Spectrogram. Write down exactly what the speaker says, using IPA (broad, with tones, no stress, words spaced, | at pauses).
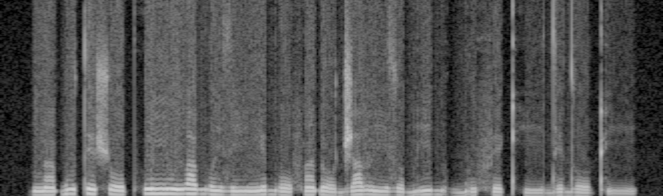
nã˨ɓu˦tɪ˨˦ ʃoː˨pʰu˦ɲu˦ wa˦ɡʷiː˨ziː˨ ŋe˦boː˨fã˦ɗoː˨ d͡ʒa˦viː˨zʊ˨biː˦ bʊ˨ɡ͡bu˦ fe˦kʰiː˨ de˦doː˨ kʼiː˨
